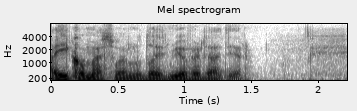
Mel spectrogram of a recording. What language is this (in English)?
Portuguese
